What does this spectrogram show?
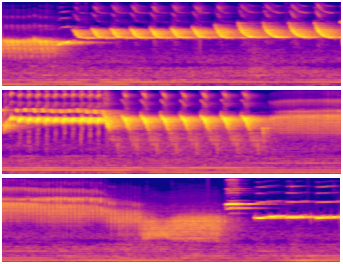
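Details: Yellow canary, a male, singing a training song for canaries: rapid series of repeated sweeping chirps, a fast clicking rattle, rolling trills, and a low dipping buzzy roll, then a quick high note; steady faint hum beneath.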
